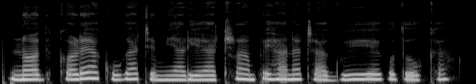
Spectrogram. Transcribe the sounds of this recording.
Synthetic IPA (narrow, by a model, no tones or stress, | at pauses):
nɔðikʰɔɾɛakuːɣatemiaɾiɔjatɾampeɦanatʰaɡwieɣoðokʰa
